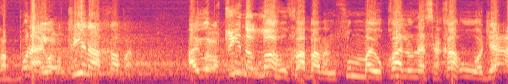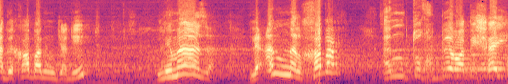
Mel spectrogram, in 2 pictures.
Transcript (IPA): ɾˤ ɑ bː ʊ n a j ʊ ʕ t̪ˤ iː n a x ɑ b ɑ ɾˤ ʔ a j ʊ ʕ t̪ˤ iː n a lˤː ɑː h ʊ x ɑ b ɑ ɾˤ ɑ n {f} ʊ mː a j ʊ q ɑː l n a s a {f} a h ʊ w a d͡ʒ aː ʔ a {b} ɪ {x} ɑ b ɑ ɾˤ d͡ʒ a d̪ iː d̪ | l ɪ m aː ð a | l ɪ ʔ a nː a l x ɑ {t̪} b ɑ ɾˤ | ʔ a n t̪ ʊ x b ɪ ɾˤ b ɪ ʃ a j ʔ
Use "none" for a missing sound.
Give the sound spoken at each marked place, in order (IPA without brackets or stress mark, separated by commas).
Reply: θ, x, b, x, none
